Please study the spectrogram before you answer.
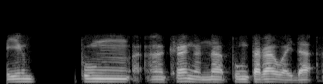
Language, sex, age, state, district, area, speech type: Manipuri, male, 30-45, Manipur, Chandel, rural, conversation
